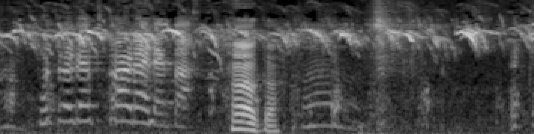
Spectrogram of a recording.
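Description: A small village hen on a grandmother's farm clucks among her many chicks, their thin high peeping running throughout while a person talks briefly nearby.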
